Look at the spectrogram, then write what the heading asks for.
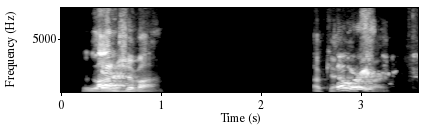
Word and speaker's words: Langevin: It's a French name, and it's pronounced Langevin. Langevin.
